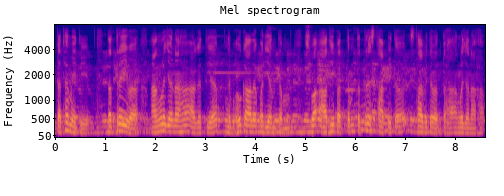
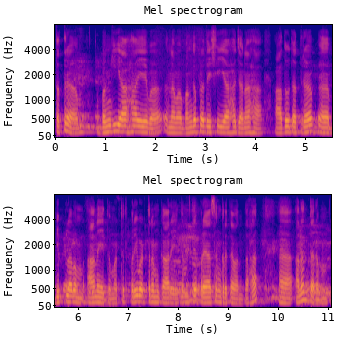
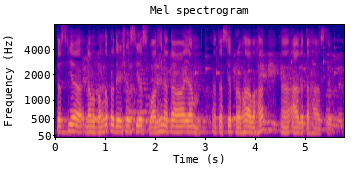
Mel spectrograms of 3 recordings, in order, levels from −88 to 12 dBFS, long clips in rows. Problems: background sounds at intervals, continuous background conversations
